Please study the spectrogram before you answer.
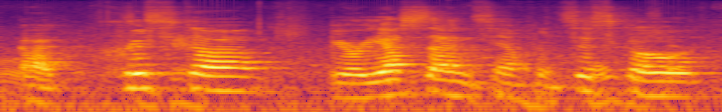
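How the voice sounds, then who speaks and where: Organizer guy wrapping up the festival, halting, lots of uhs, echoey pa. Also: high-pitched, lively intonation, a little hiss or hum. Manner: earnest, halting with fillers and repeats. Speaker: event organizer. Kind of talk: closing remarks at a festival. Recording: echoey PA sound.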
